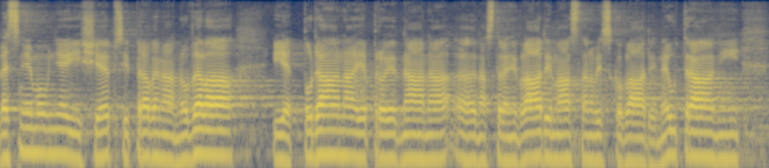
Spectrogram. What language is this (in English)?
Czech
